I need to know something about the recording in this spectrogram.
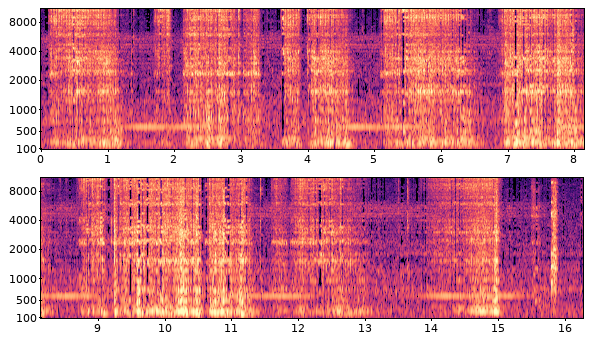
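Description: A gouge scrapes and shaves a spinning block on a lathe in loud bursts.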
